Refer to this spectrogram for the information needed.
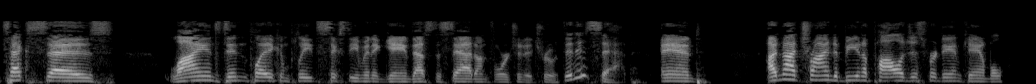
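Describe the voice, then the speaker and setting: A man with a high-pitched, forceful voice hosts sports talk. He argues emphatically and circles back to hammer his points. The sound is dry and close, a little dull in fidelity. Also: animated, moderate pace, dry recording. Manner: emphatic, repeats points for effect. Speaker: sports talk show host. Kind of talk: opinionated sports talk commentary.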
